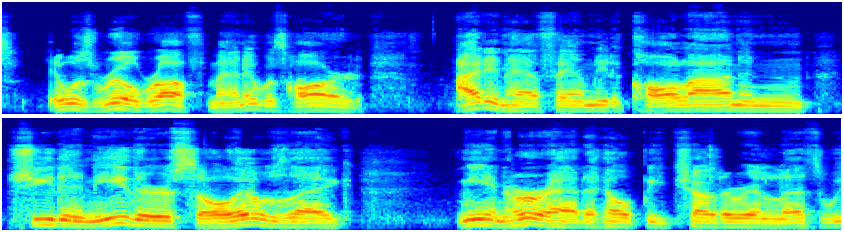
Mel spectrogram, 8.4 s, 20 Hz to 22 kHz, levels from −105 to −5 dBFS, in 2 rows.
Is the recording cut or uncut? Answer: cut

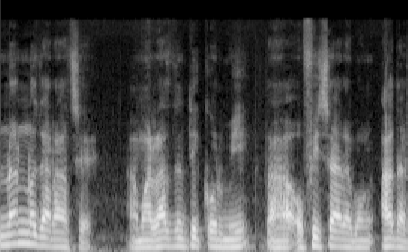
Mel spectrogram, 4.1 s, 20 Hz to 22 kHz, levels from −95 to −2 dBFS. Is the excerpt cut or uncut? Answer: cut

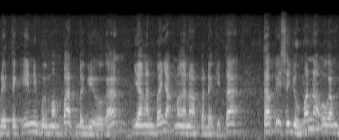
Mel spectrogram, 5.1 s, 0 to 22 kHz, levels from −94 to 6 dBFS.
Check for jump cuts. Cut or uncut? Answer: uncut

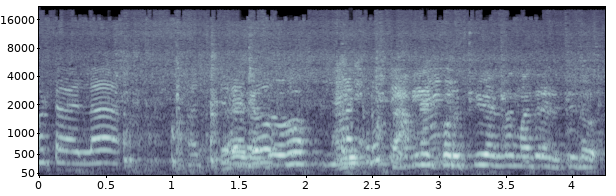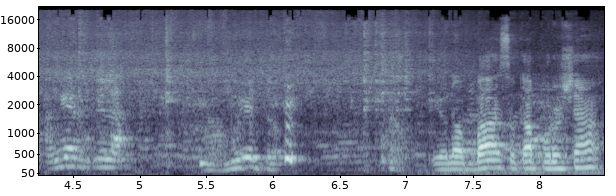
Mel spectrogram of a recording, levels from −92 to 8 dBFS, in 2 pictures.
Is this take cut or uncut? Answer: cut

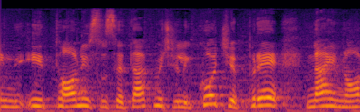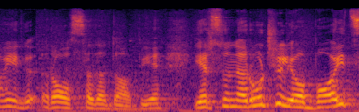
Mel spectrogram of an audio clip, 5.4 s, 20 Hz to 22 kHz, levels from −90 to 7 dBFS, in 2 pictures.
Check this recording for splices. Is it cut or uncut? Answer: uncut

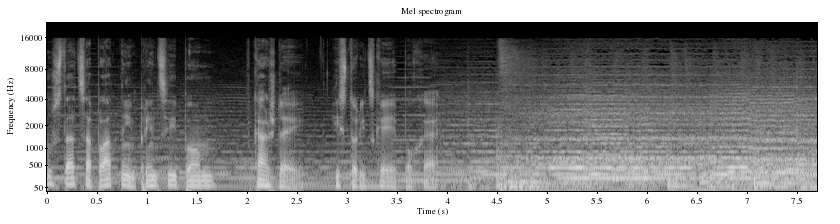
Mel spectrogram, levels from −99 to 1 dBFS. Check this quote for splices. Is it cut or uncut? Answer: cut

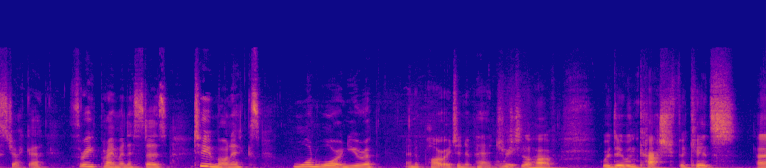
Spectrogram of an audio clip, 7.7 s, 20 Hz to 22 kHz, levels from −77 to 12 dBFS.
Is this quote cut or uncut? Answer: cut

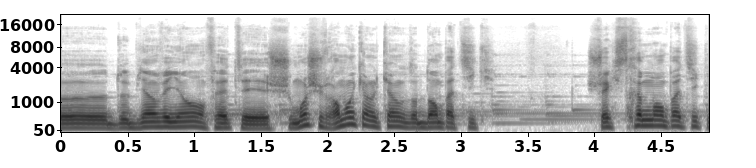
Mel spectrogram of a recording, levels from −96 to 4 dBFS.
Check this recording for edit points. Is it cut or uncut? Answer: uncut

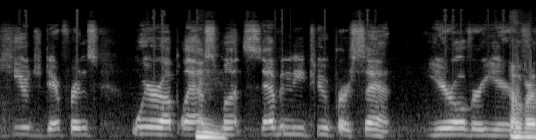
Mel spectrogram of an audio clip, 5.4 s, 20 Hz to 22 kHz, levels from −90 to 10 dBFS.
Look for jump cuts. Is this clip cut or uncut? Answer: uncut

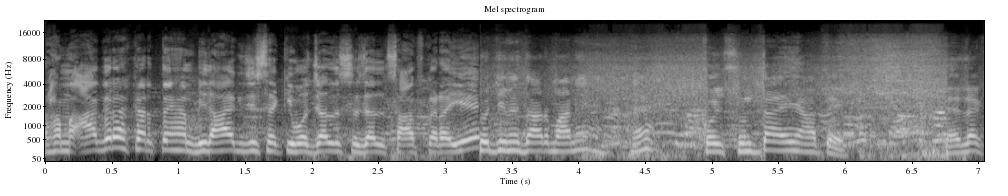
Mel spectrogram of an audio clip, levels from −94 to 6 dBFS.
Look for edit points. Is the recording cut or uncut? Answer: cut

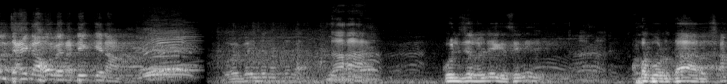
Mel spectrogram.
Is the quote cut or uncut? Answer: cut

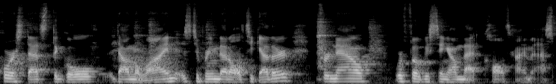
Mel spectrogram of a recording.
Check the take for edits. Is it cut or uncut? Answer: cut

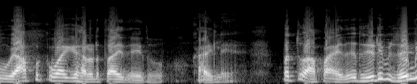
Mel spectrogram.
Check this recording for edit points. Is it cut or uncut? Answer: uncut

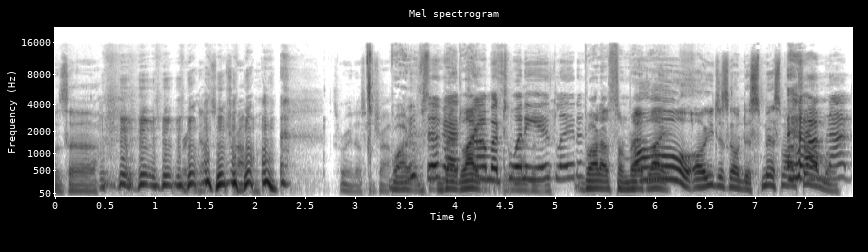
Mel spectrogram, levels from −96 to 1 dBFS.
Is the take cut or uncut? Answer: uncut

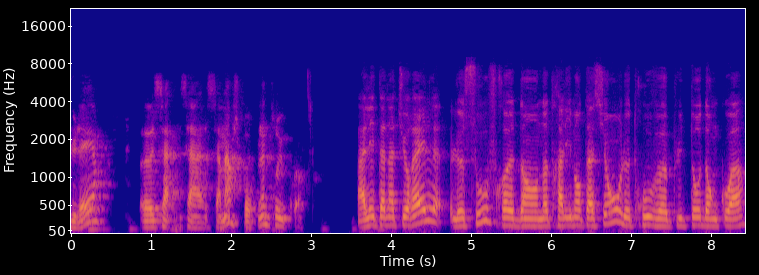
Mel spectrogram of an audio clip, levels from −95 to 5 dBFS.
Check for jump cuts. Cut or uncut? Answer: cut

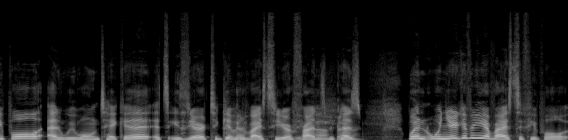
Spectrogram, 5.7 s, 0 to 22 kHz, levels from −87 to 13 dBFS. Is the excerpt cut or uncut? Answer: uncut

